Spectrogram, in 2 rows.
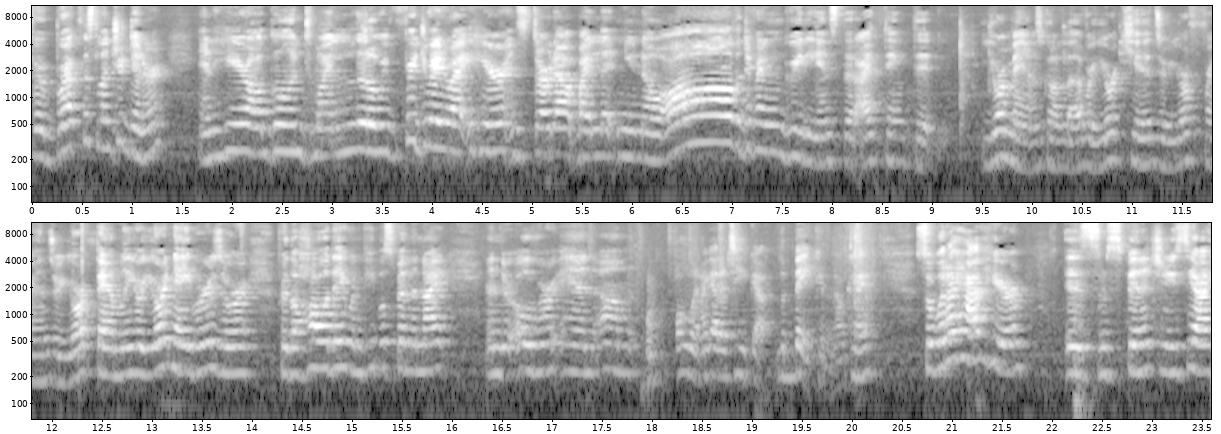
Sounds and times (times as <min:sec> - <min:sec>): Speech: 0:00.0 - 0:23.5.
